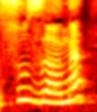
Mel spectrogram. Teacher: Então, o Z seria vozeado e o som de S desvozeado.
